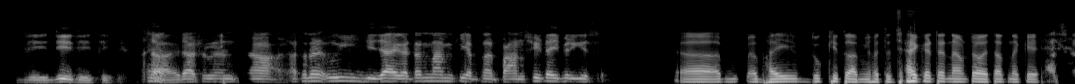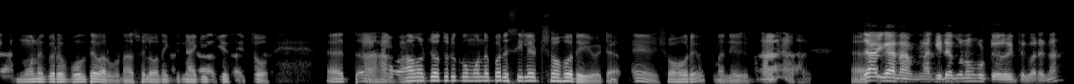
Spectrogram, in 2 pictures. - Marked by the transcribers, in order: static; laughing while speaking: "জায়গাটার"; "তো" said as "পো"; distorted speech; other background noise
- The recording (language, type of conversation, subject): Bengali, unstructured, সুস্বাদু খাবার খেতে গেলে আপনার কোন সুখস্মৃতি মনে পড়ে?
